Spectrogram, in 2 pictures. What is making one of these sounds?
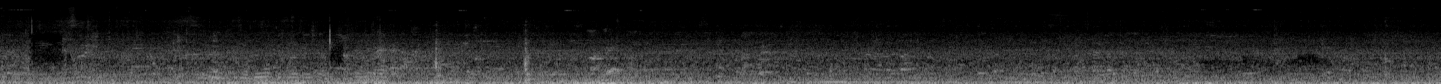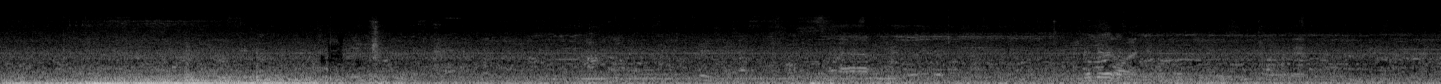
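A city street hums steadily with distant traffic.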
